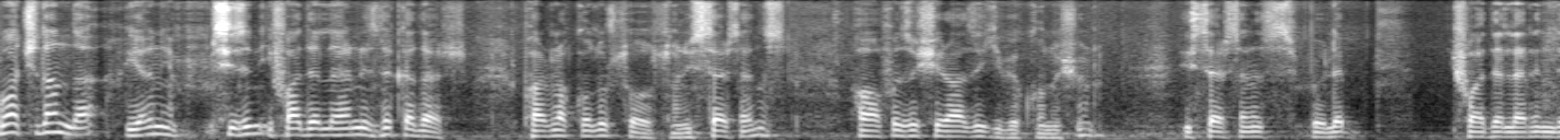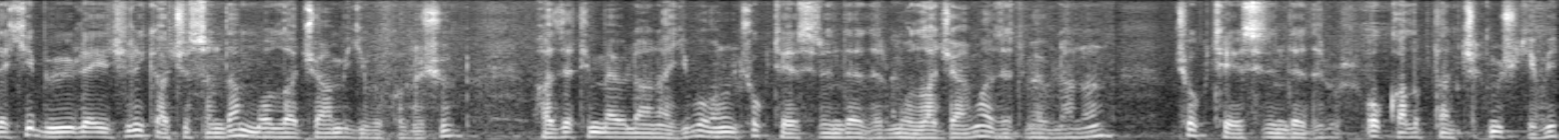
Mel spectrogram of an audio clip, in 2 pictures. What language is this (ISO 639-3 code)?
tur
